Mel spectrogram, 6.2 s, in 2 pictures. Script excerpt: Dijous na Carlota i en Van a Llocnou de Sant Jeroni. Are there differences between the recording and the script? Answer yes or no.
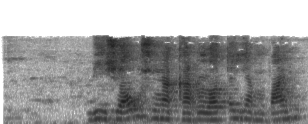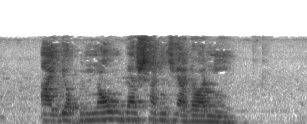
no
